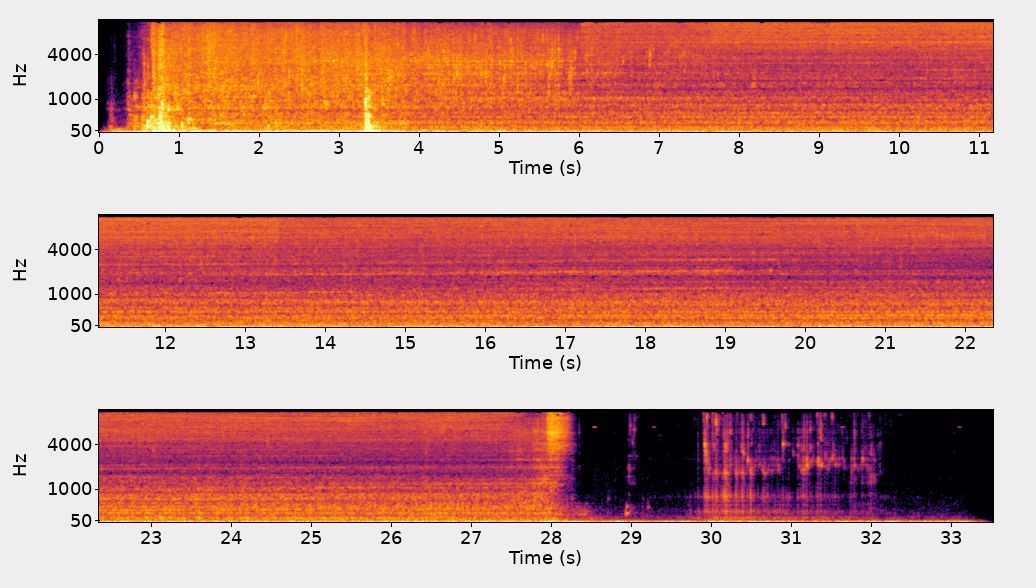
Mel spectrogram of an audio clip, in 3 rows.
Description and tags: bathroom toilet flush inside the tank D100 XY
d100, pcm, flush, bath, toilet, recording, tank, bathroom, closeup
